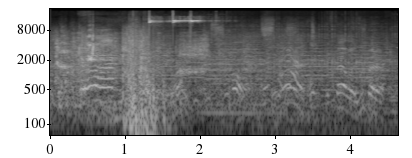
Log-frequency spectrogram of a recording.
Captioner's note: people chattering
